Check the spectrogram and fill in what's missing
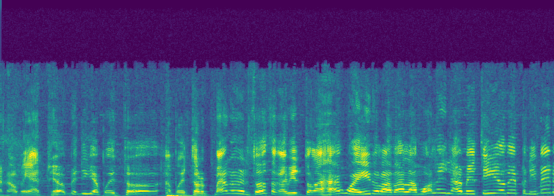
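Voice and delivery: high, astonished golf spectator; amazed crowd. Acted. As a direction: gush with amazement. Crowd marvels at Moses.

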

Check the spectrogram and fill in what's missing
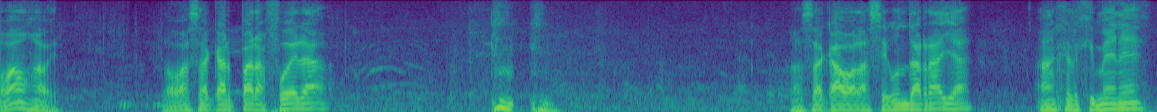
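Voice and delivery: hoarse, strained commentator voice; rough, worn-out hoarse voice. Real, not acted. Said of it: "pedirle disculpas por la voz". (voz ronca)

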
